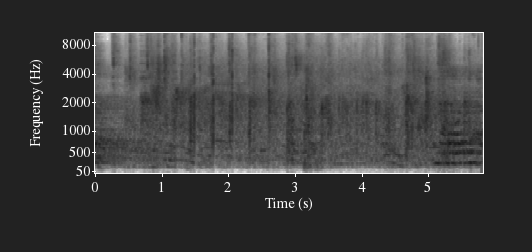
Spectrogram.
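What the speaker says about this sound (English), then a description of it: "Big little applause for her." Wedding guests clap in a busy burst of applause at a reception, with cheers and voices mixed in over the patter of hands throughout.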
